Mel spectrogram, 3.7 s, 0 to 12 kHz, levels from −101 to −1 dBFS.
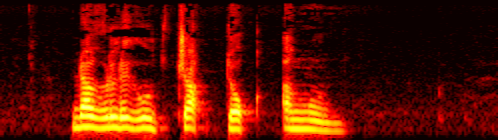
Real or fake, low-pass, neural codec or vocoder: real; 10.8 kHz; none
